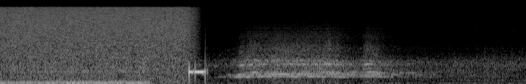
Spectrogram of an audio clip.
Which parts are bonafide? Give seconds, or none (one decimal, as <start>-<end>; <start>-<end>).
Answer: 0.0-1.2; 4.4-5.3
